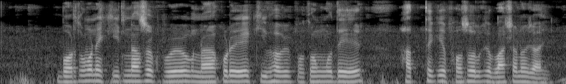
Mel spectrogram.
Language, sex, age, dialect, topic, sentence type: Bengali, male, 25-30, Northern/Varendri, agriculture, question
